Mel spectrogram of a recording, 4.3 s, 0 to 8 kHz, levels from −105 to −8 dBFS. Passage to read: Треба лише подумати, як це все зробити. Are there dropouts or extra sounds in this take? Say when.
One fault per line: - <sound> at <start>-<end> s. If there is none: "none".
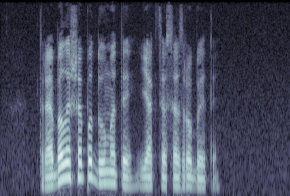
none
